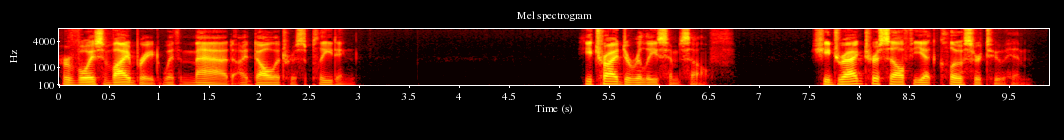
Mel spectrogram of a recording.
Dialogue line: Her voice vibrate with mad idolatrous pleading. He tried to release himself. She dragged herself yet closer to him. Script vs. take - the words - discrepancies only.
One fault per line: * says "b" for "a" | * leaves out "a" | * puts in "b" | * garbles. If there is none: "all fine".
all fine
